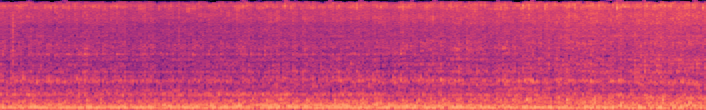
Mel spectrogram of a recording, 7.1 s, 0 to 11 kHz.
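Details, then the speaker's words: Turbo 4.8 V8 Blazer, Trick Flow 216/220 cam, warming at 130 degrees, idling down toward about 750: deep, slightly uneven lumpy idle, mild lope not a distinct chop; idle AFR hunting 15.2–15.3 in cold weather. "starting to idle down it's got a noticeable like idle to it but not a real distinct chop"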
